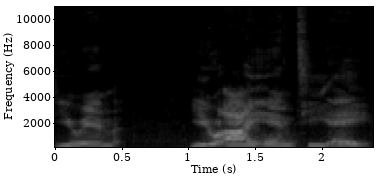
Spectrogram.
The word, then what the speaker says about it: Uinta: that's you so it's Uinta no god damn it that's how you if that's how you pronounce it it's you in uint8 it's their lime Pilsner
